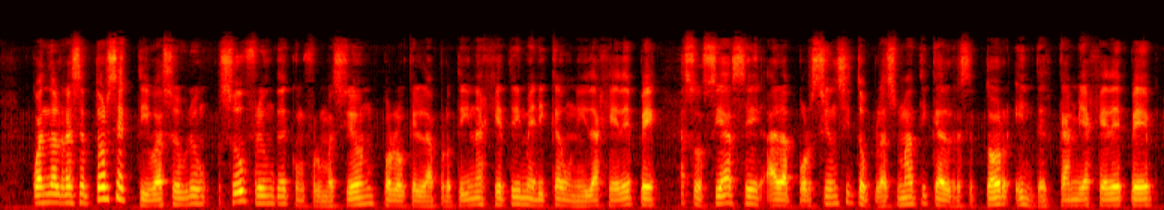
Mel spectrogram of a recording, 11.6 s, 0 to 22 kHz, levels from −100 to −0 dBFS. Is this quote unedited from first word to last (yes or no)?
no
